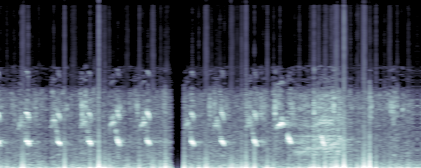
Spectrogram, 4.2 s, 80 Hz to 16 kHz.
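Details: Booted eagle, Sierra de Guadarrama, recorded 2 July 2021 at 17:53: loud, high, yelping notes given in fast bouncy runs of about four per second, briefly interrupted, over low rumbling wind.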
